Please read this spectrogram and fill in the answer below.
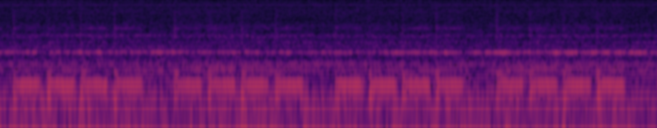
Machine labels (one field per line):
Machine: slide rail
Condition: normal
